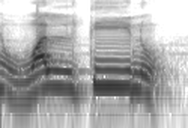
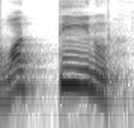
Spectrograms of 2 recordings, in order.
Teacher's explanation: तो अलिफ लाम को नहीं पढ़ा जाता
